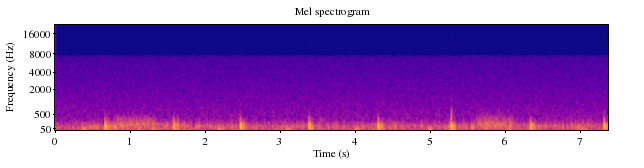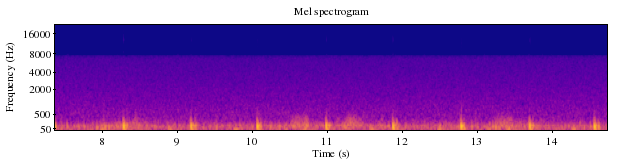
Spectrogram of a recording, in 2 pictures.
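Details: Own heart auscultated by stethoscope at a valve area: steady, regular low heartbeats at about 66 a minute with faint breath noise behind; normal heart sounds.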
